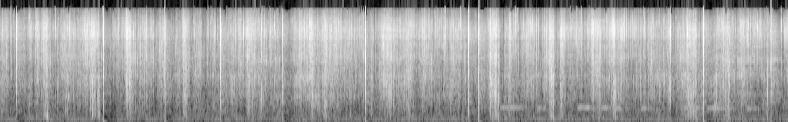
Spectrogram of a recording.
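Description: Fingertips crinkle and pull at a small clear plastic bubble wrap pouch with a boxed product inside. Bright, dense crinkling runs throughout, punctuated by sharp clicks and snaps over a faint low steady hum.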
